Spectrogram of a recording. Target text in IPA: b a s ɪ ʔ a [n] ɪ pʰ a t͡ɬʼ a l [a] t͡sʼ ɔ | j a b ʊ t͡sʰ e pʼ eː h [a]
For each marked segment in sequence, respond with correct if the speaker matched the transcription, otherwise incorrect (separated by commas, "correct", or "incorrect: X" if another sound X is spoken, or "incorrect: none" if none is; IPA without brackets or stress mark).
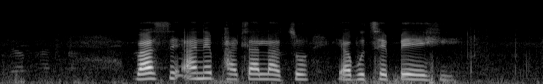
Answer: correct, correct, incorrect: i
